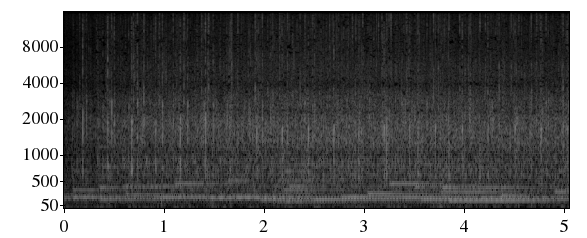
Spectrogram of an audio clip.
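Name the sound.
audience applause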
